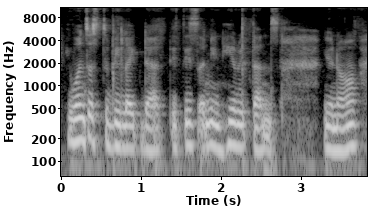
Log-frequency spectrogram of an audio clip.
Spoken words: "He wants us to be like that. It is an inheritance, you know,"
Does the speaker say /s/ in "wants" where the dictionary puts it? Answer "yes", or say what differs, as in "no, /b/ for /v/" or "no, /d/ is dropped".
yes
